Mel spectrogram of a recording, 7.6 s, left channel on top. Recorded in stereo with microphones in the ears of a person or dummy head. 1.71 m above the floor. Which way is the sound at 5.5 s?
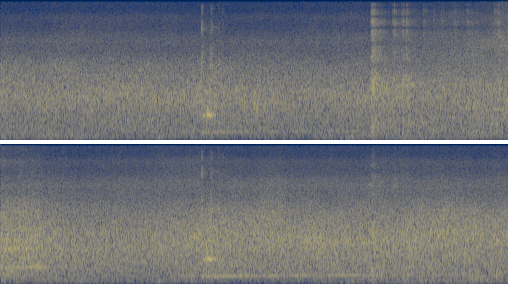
80° left.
